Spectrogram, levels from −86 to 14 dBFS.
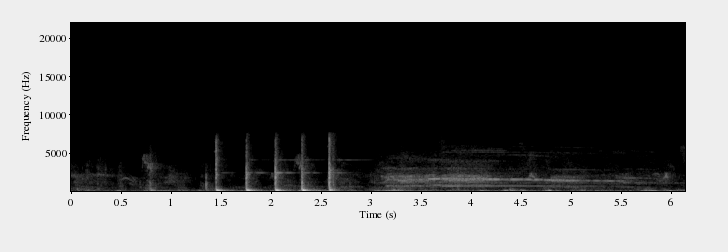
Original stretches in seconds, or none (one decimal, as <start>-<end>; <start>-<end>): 0.0-6.1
